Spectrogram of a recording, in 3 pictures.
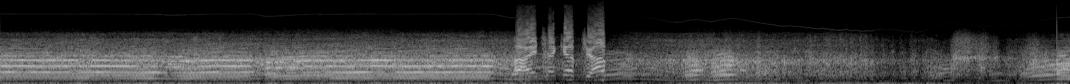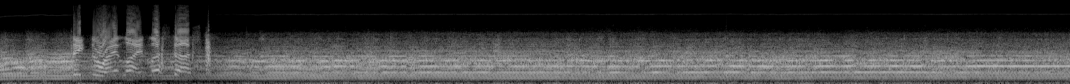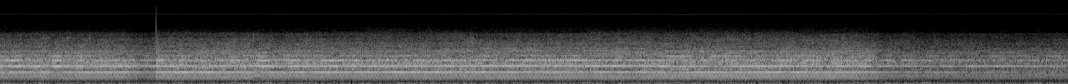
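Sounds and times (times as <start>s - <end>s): engine droning at high revs: 0.0s - 32.0s.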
